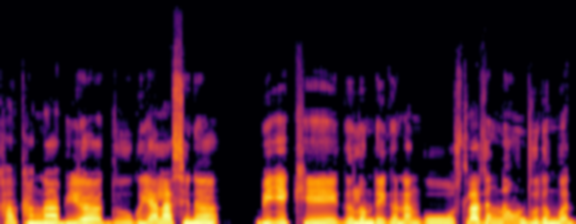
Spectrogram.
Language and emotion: Bodo, disgusted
